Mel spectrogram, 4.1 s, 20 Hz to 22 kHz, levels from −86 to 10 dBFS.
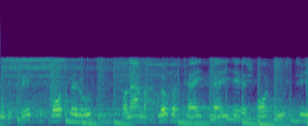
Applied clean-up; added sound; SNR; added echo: none; Drum kit; 8 dB; reverberation time 1.8 s.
